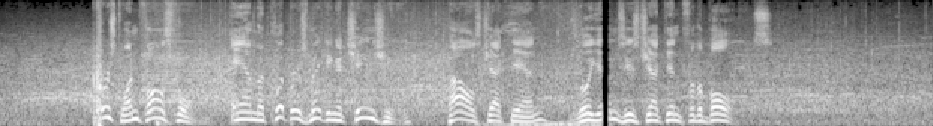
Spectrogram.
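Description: An arena crowd cheers loudly.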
